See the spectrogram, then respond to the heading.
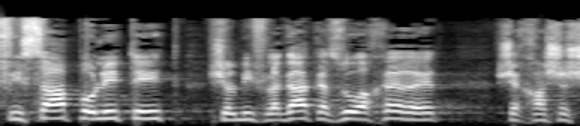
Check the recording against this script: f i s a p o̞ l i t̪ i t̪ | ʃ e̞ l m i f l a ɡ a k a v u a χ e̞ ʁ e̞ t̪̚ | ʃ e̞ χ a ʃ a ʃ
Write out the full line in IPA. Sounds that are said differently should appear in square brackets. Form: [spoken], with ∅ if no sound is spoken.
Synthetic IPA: f i s a p o̞ l i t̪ i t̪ | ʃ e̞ l m i f l a ɡ a k a [z] u a χ e̞ ʁ e̞ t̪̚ | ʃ e̞ χ a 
